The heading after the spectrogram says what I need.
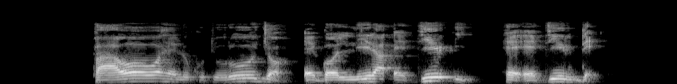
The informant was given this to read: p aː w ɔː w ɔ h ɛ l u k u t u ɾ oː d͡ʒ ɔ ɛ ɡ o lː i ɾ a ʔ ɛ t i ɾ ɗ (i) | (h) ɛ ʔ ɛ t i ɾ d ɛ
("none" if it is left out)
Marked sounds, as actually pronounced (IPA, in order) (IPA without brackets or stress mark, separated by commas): i, h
